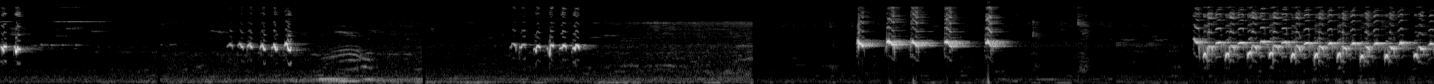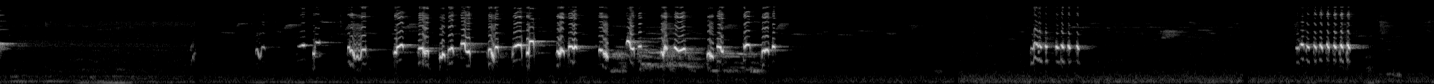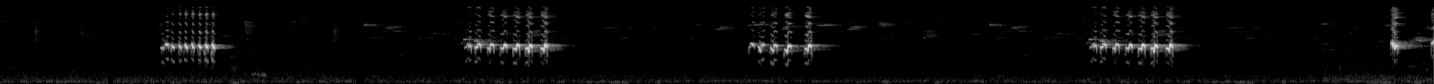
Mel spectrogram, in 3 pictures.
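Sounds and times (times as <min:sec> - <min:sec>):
bulbul singing: 0:00.0 - 0:14.9, 0:16.2 - 0:43.0.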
